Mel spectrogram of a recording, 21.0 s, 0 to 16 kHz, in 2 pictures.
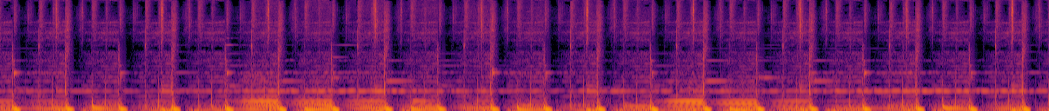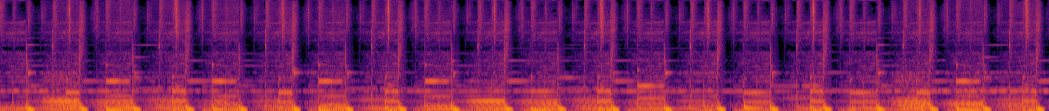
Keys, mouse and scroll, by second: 6.7 scroll up 1, 10.2 scroll down 1, 13.9 ctrl+space, 15.6 ctrl+Page_Up, 17.1 ctrl+Page_Down, 18.8 scroll down 1, 19.1 z, 20.3 ctrl+space, 20.7-20.9 ctrl+scroll down 1.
